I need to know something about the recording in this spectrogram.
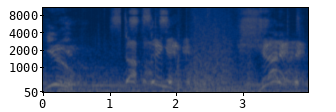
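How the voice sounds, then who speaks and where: A man voicing a bullying, menacing raider in a video game, barking commands and threats over loud music. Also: very high voice, very animated, very slow, exaggerated voice. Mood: menacing, enraged. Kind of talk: dramatic game voice acting.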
